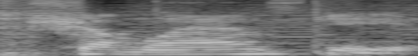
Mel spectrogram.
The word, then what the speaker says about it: Shumlanski: It's Shamlanski. I thought you Schlam Schumlanski.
